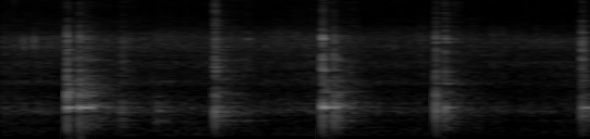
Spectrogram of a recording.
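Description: Beans, carrot and potato sauté in a pan, with a soft steady sizzle under sharp, irregular scrapes of a spoon stirring them, about five strokes over a few seconds, and no one talking.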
